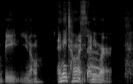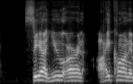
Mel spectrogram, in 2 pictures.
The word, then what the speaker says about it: Syya: There's Syya, and pronounced Syya as in Syya. Wouldn't want to be ya.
